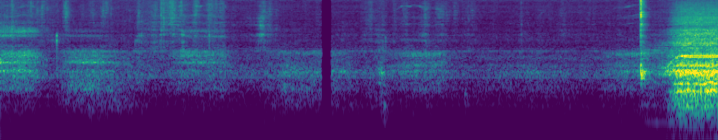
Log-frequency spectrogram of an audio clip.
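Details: Riello oil burner on an NTI direct-vent boiler, annual service, fired up: steady, even airy roar with no pulsing, rumble or sputter; running good and firing cleanly.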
